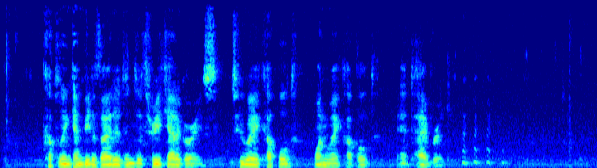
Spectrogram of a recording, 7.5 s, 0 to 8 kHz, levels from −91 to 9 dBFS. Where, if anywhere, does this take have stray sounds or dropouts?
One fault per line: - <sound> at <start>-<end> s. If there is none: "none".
- laugh at 5.8-6.5 s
